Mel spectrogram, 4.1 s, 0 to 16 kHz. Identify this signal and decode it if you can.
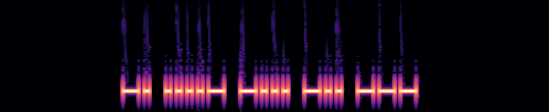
Morse code, heard as a keyed tone, about 29 wpm, 700 Hz. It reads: N4BDO
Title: USA Call Signs - 5 Characters - 30wpm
